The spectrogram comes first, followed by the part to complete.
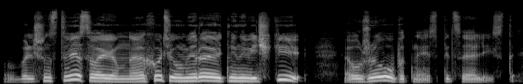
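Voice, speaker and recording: A man's voice: on the high side, normal speed, vocal fry, a little mellow, no echo, studio quality. A man voicing a burly bearded older hunter who taunts and lectures in a sly, mocking way, read as an audiobook character. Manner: taunting, philosophizing.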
